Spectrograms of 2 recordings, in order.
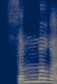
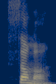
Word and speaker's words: summer: 스윔밍이라고 발음하시는 분 없잖아요 m이 두 개일 때 그래서 이거 그냥 스위밍이라고 발음하시잖아요 그렇다면 m이 두 개잖아요 자음이 두 개면 하나만 발음하시는 거예요 그래서 썸머가 아니고요 썸머라고 맨날 하시거든요 아니고 써머 썸머 summer met 아니고 써미트 써미트 써밋 이것도 엠마 아니고 에마 에마 그죠 그래서 이렇게 연결되는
